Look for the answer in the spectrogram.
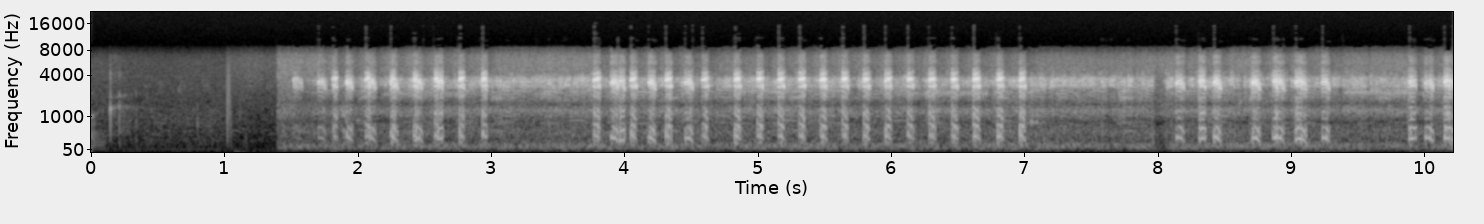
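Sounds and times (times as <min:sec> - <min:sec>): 
tree frog calling: 0:01.4 - 0:10.2.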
